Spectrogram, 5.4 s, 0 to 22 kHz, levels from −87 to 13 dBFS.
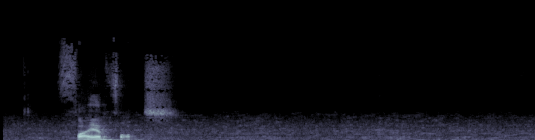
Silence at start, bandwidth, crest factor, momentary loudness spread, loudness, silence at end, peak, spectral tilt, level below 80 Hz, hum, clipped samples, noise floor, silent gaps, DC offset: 0.75 s; 15 kHz; 24 dB; 22 LU; -22 LUFS; 3.7 s; -2 dBFS; -5.5 dB/octave; -64 dBFS; none; under 0.1%; -54 dBFS; none; under 0.1%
